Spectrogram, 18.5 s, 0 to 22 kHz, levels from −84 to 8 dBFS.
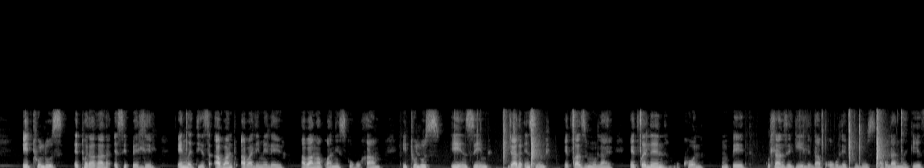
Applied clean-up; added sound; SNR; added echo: none; Crack; 9 dB; none.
